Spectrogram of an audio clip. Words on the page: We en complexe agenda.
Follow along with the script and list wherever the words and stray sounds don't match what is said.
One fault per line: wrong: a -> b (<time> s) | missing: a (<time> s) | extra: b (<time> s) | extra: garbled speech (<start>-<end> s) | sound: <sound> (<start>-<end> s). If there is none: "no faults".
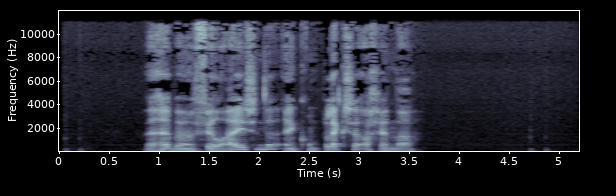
extra: hebben een veeleisende (0.9 s)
